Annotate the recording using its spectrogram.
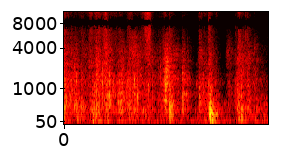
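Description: Faint rustling and a few soft knocks from a cardboard shipping box being opened and unpacked. The clearest knocks come about two and three seconds in.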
